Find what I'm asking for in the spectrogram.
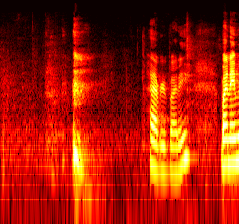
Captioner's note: cough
